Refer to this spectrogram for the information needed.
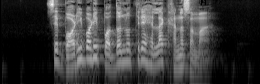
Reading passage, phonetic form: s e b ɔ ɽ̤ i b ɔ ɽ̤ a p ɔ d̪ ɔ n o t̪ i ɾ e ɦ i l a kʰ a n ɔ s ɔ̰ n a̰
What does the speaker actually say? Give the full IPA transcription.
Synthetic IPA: s e b ɔ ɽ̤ i b ɔ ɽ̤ i p ɔ d̪ ɔ n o t̪ i ɾ e ɦ e l a kʰ a n ɔ s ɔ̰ m a̰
